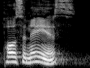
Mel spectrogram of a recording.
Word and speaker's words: Pausanias: The next one is Pausanias. And that's spelled P like Paul's, P-A-U-S-A-N-I-A-S.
